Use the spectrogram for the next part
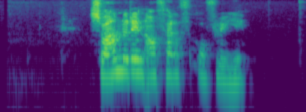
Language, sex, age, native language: Icelandic, female, 40-49, Icelandic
